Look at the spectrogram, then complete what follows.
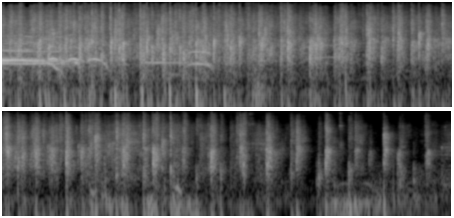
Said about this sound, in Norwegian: og jeg lovte dem at dere skulle nå bryte gjennom lydmuren når dere klapper dem inn, så ta dem godt imot. Enda høyere!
